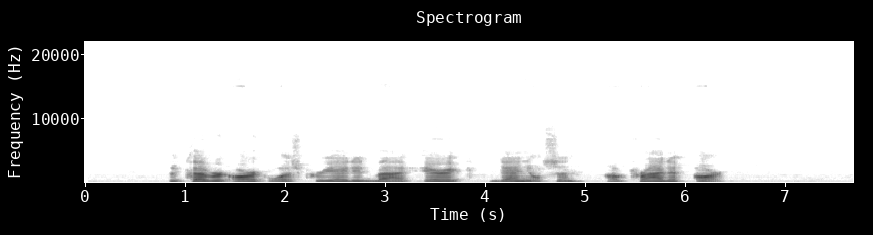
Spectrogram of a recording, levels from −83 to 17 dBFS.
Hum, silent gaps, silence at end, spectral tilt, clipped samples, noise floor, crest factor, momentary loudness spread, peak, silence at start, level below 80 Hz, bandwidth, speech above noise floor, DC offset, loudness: none; none; 1.3 s; -9.5 dB/octave; under 0.1%; -72 dBFS; 20 dB; 15 LU; -4 dBFS; 0.85 s; -44 dBFS; 4.7 kHz; 50 dB; under 0.1%; -23 LUFS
